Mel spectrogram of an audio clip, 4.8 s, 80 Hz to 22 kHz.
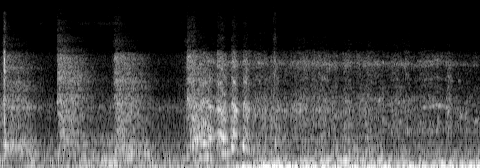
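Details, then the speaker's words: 2011 Toyota Fortuner diesel with engine misfire and pickup drop, DTC P0200 injector circuit open returning after clearing codes: cranks, catches, then uneven lumpy idle with irregular stumble; dead cylinder, injector number not shown. "गाड़ी हमारी machine कर ही रही है वापस से ड फड code करेंगे यहां पर इंजेक्टर सर्किट ओपन का फड कोड आ रहा है"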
